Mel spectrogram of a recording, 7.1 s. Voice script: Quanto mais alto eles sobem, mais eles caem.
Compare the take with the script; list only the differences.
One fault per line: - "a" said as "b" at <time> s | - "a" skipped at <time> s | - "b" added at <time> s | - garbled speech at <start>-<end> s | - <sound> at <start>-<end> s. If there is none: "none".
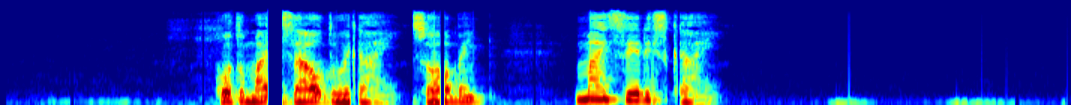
- dropout at 1.8-1.9 s
- "eles" said as "caem" at 2.3 s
